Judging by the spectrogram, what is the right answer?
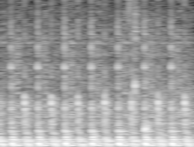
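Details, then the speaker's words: Hegner scroll saw at slowest speed: a steady, quick knock about seven or eight a second from play in the worn cam link connecting the blade arm to the motor cam; damping it by hand removes the noise. "And as you can see, there is a kind of as you can hear, I hope there is a knocking sound, which some people might regard as normal."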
